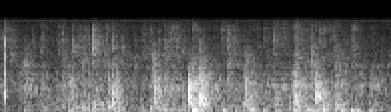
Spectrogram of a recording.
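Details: Whippet puppies just under seven weeks old playing together indoors; short high squeaky yelps break through around the middle and near the end, over a constant patter of scuffling paws and rustling.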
